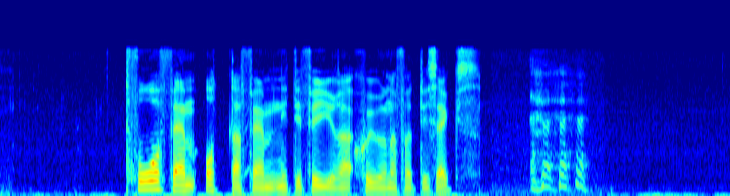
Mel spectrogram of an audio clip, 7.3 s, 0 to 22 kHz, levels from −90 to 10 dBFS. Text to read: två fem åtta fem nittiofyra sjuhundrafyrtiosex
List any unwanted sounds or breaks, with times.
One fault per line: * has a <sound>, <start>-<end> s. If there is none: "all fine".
* has a laugh, 5.3-5.9 s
